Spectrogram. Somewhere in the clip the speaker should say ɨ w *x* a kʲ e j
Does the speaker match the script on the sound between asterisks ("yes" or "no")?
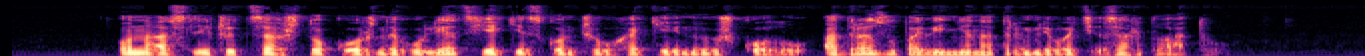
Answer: yes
